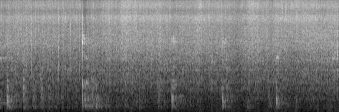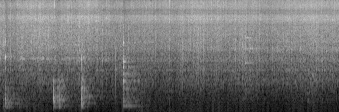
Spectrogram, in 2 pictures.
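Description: Sliced carrots, onion and chilies sizzling in a hot oiled wok while a spatula stir-fries them, knocking and scraping against the pan about once a second. The spatula strokes stop about nine seconds in and the sizzle carries on.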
